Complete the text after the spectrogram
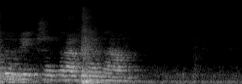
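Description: A young child speaks nearby.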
